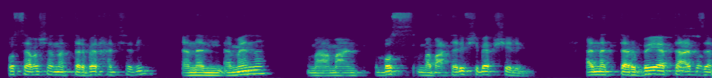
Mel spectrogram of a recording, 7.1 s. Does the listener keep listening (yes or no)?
yes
